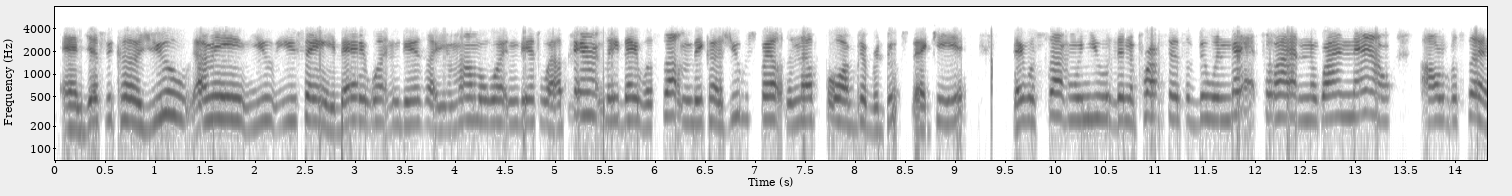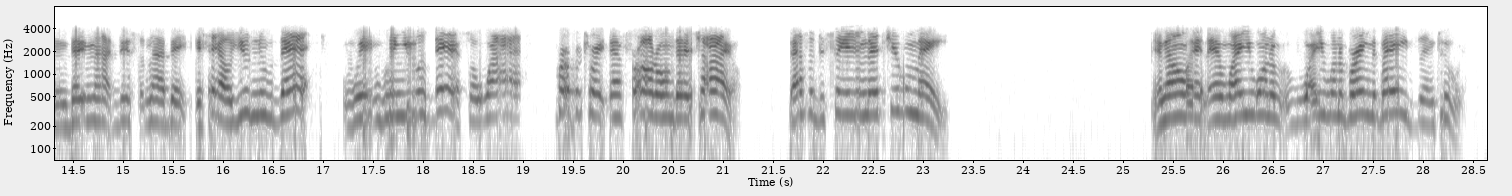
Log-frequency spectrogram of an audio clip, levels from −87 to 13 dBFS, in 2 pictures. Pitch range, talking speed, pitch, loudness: 230-275 Hz, 205 wpm, 250 Hz, -28 LUFS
